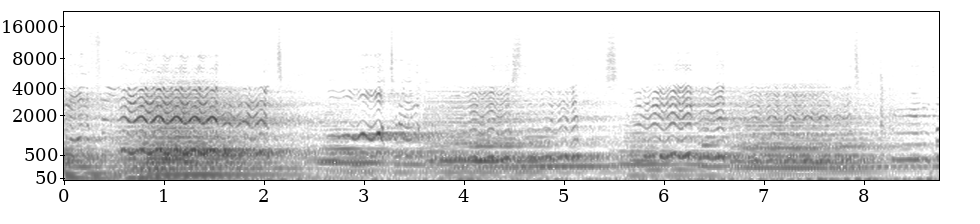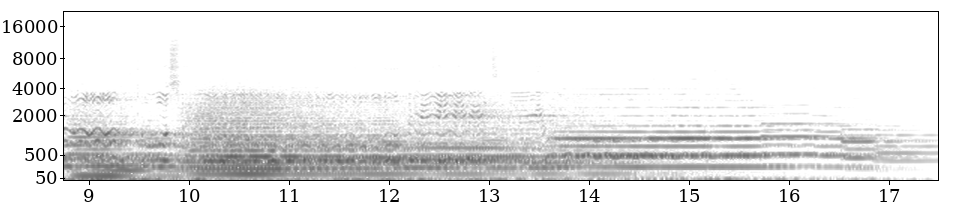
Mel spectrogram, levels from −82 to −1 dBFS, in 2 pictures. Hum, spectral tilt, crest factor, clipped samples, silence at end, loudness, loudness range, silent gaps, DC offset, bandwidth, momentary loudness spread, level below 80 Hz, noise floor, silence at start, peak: none; -6.5 dB/octave; 20 dB; under 0.1%; 0.2 s; -35 LUFS; 10 LU; none; under 0.1%; 15 kHz; 16 LU; -54 dBFS; -59 dBFS; 0 s; -16 dBFS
